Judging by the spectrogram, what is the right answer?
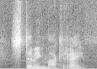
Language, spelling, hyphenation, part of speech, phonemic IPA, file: Dutch, stemmingmakerij, stem‧ming‧ma‧ke‧rij, noun, /ˌstɛ.mɪŋ.maː.kəˈrɛi̯/, Nl-stemmingmakerij.ogg
- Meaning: rabblerousing, agitation (the activity of arousing public sentiment)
